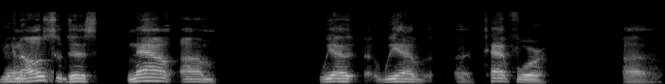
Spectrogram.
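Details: Aphasia after a stroke in an adult man; finding: aphasia.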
